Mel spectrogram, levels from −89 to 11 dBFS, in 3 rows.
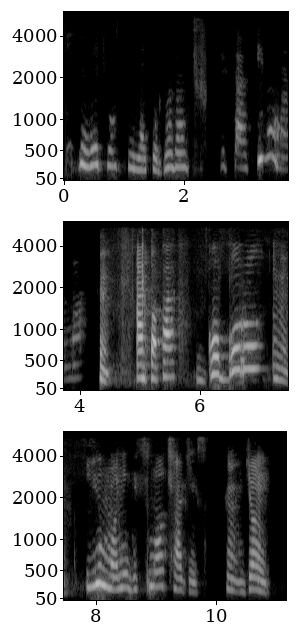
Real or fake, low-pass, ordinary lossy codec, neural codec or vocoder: fake; 5.4 kHz; none; codec, 44.1 kHz, 2.6 kbps, SNAC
